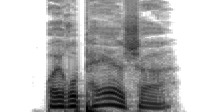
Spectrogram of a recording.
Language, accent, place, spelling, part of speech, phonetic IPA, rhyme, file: German, Germany, Berlin, europäischer, adjective, [ˌɔɪ̯ʁoˈpɛːɪʃɐ], -ɛːɪʃɐ, De-europäischer.ogg
- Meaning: 1. comparative degree of europäisch 2. inflection of europäisch: strong/mixed nominative masculine singular 3. inflection of europäisch: strong genitive/dative feminine singular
